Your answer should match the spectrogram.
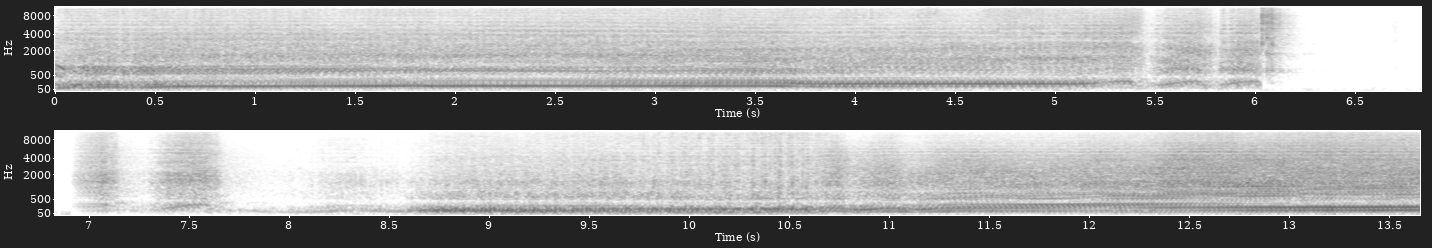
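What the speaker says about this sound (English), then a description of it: "Now, let's go see some monster trucks." Monster truck engines at a racecourse event rev loud and close with rising and falling pitch, cut briefly by a near-silent gap before the heavy droning returns.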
